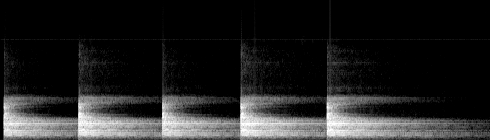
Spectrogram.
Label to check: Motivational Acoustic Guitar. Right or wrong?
Wrong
